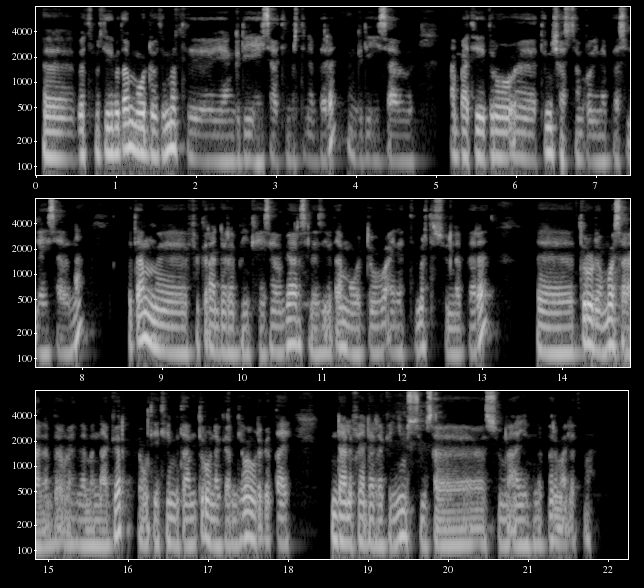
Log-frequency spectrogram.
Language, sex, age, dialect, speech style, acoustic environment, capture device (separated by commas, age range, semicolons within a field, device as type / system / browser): Amharic, male, 25-34, Ethiopia - Tigray, happy, silence, mobile / Android / Chrome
